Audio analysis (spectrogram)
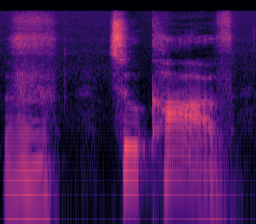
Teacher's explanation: Nhớ âm cuối nhé, răng trên chạm môi dưới. V. To carve, sắt mỏng.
